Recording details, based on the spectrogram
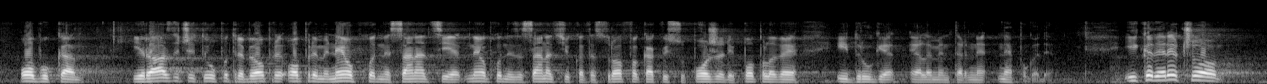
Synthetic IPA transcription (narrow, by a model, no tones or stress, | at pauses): obuka | iɾaːzlit͡ʃit̪e̞upot̪ɾe̞beʔopɾe̞mene̞opxo̞d̪ne̞sanat̪sijeneopxo̞d̪ne̞zasanat̪sijukat̪ast̪ɾo̞ːfakakʋisupo̞ʒaɾipo̞plˠaʋe̞ | id̪ɾuɡe̞ele̞me̞nt̪aɾne̞ne̞poɡo̞̰d̪e̞̰ | ikad̪aje̞ɾe̞ːt͡ʃo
